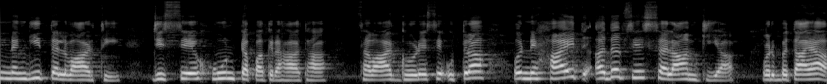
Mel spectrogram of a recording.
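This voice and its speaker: A woman with a high pitch and ordinary pitch variation talks over a quiet background. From Pakistan. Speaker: voice-over artist. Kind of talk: religious story narration.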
